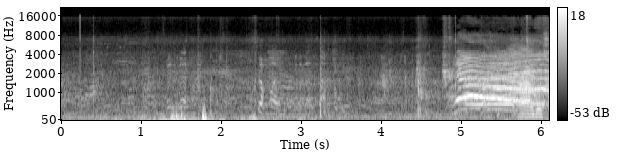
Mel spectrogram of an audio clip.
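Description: Tennis rally on an outdoor court heard faintly, with a few sharp racket-on-ball strikes over low background chatter. About five seconds in, a man's voice calls out loudly.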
